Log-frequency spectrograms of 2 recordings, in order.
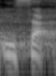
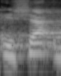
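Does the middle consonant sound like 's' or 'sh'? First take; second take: s; sh. First: The middle consonant is a plain 's' sound. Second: The middle consonant is a 'sh' sound. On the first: The speaker calls it wrong. "jadi isa" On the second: The speaker calls it right. "bahasa kita nggak ada sh"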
